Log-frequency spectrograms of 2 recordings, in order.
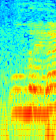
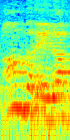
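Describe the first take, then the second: First: The word starts with an 'oo' vowel. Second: The word starts with an 'uh' vowel. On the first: The speaker calls it wrong. "उम्ब्रेला नहीं बोलते" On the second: The speaker calls it right. "अम्ब्रेला बोलते हैं"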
